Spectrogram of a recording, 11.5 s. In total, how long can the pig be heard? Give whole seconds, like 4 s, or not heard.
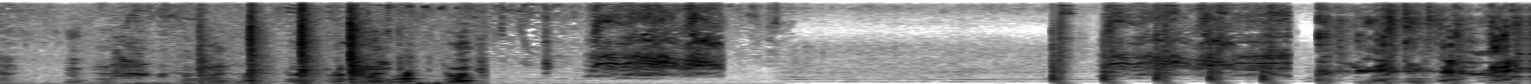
9 s.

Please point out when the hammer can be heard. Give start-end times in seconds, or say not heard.
1.5-3.0, 7.9-9.7.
